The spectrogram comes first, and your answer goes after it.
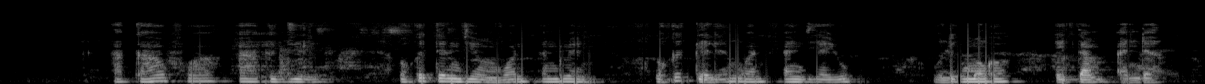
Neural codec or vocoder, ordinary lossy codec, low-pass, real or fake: none; MP3, 48 kbps; 7.2 kHz; real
